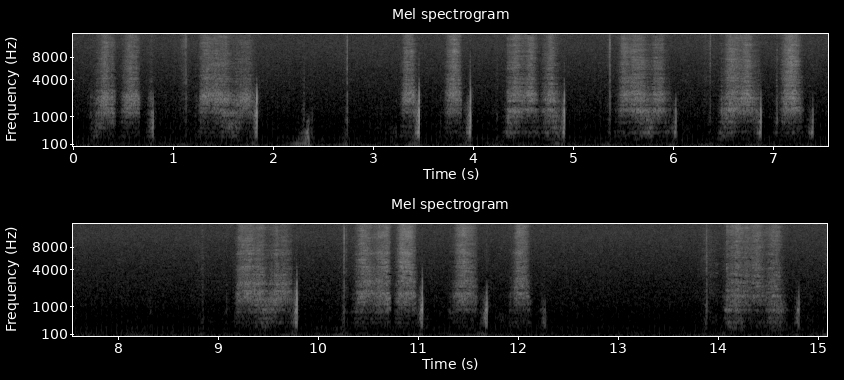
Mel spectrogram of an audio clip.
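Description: A white chalk stick held in the fingertips writes English text on a large, flat green chalkboard, scratching across the board. Quiet bursts of bright, dry scraping strokes mix with short, sharp taps, separated by near-silent gaps.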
